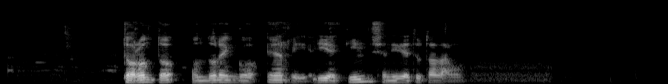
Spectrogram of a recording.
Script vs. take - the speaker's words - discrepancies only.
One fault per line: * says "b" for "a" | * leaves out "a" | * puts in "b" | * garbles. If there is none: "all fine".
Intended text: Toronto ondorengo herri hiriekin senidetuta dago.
all fine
